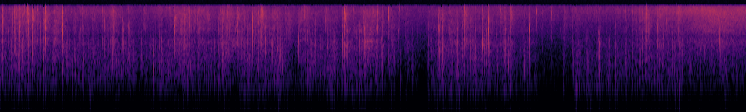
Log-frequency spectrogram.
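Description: Long nails scratch and tap across a plastic Shein mailer bag filled with clothing, lying flat on a tile floor. Dense, bright crinkling and crackling runs throughout, with a brief quieter dip near the middle. The sound is thin, with almost no low end.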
